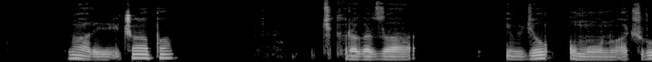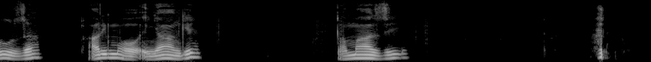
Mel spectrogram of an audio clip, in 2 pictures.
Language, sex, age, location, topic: Kinyarwanda, male, 18-24, Musanze, finance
